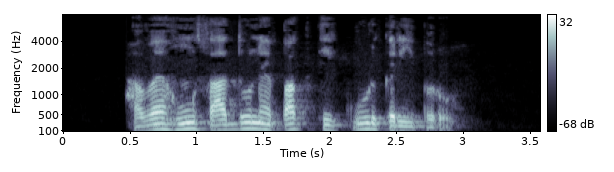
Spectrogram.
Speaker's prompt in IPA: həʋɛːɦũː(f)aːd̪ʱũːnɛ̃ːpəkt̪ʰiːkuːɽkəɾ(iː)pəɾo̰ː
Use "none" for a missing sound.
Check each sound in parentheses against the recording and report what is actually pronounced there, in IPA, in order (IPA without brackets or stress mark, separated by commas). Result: s, iː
